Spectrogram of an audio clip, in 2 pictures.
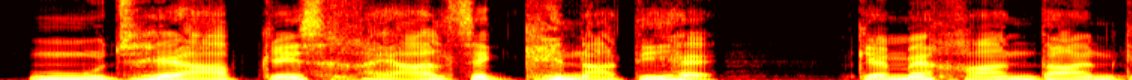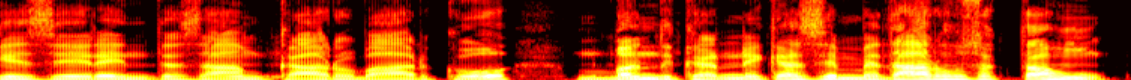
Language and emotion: Urdu, disgusted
